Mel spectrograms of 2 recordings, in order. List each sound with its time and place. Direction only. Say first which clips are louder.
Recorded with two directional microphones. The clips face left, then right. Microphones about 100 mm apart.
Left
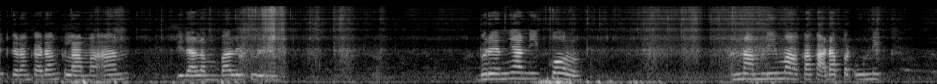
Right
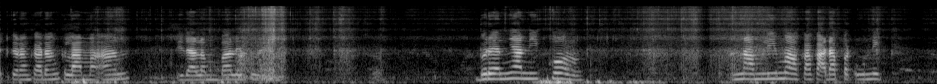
0.1 s a woman's voice: even; 5° left (ahead or behind)
2.3 s speech: even; 55° right (ahead or behind)
4.7 s a woman's voice: right 2 dB; centre (ahead or behind)
7.4 s a woman's voice: even; 15° left (ahead or behind)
